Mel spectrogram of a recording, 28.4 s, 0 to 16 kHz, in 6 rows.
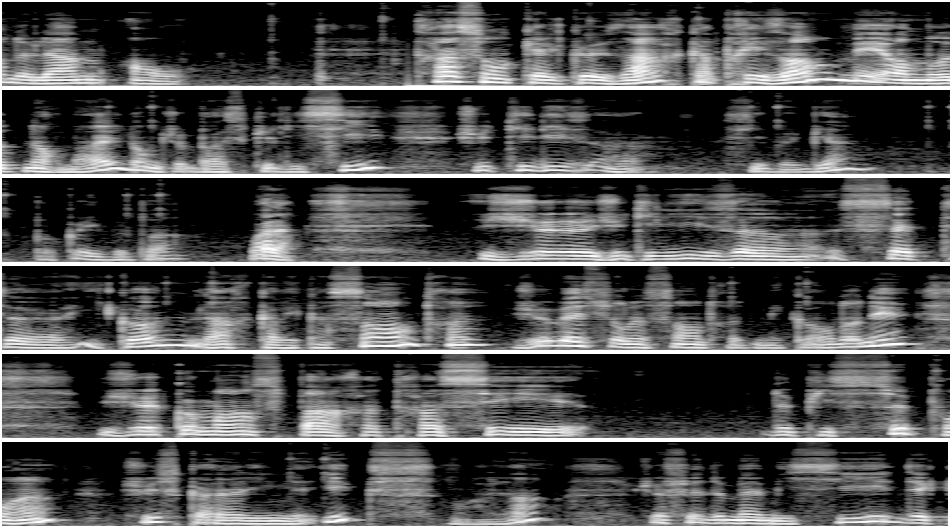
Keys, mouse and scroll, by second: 0.8 scroll down 2, 1.3-2.0 right drag, 2.3 scroll up 2, 2.9-3.7 right drag, 5.2 click, 8.5 click, 9.3 click, 10.1 click, 15.0 click, 17.8 click, 23.4 click, 25.1 click.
